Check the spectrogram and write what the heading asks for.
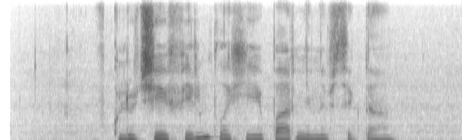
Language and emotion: Russian, neutral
